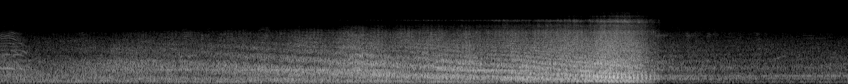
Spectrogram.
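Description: A Bell Boeing MV-22 Osprey tiltrotor on a low pass: the beat of its proprotors and the sound of its turboshaft engines grow steadily louder, falling in pitch as it closes in. About six and a half seconds in the sound drops suddenly to a much quieter, steady level.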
